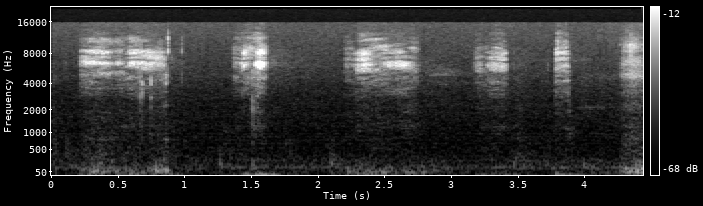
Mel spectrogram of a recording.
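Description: Faint scratchy strokes of a marker pen drawing on flip-chart paper: about five separate strokes, the first and longest near the start, a short one right at the end.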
